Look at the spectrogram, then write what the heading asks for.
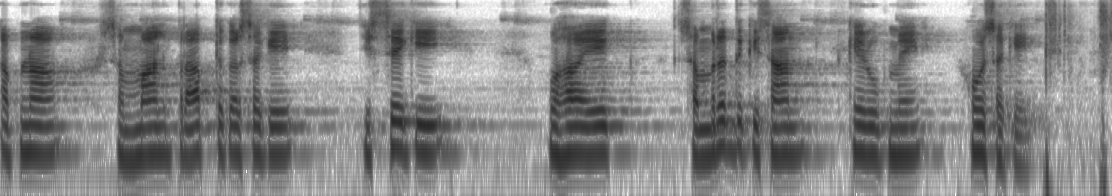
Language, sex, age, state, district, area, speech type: Hindi, male, 30-45, Madhya Pradesh, Ujjain, rural, spontaneous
